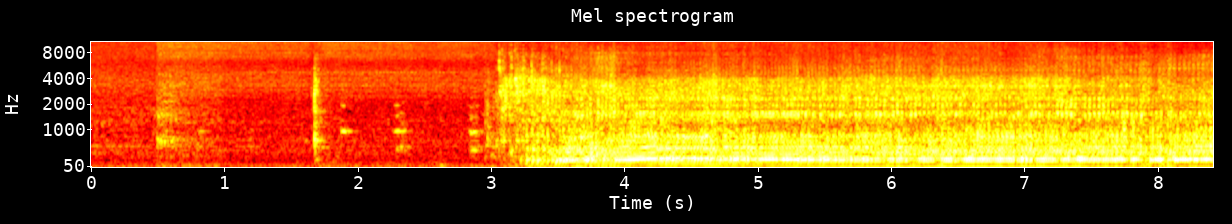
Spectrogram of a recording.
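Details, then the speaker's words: 1971 Johnson 20 hp outboard after carburetor linkage swap, throttle set between the two marks; catches and holds fast steady buzz never dropping to slow idle, lots of smoke, old fuel suspected; high idle, throttle plate open too far. "No, I got it open too far. But she sounds good. Look at all the freaking smoke."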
